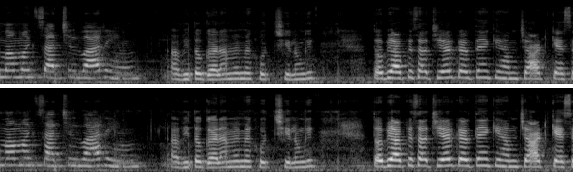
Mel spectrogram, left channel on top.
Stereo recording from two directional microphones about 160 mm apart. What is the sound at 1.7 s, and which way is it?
A woman's voice, 15° left (ahead or behind).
